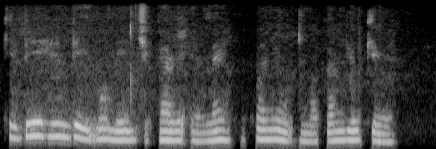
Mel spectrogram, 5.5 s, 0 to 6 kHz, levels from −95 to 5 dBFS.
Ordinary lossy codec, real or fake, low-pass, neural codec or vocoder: none; real; 5.4 kHz; none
